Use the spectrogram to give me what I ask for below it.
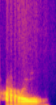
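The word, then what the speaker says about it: ρ: dilambangkan dengan roh ini seperti huruf P tapi bukan p ini bacanya roh begitu yang bergerak antara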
